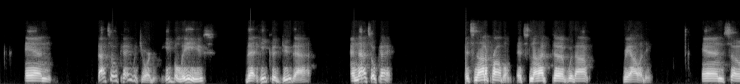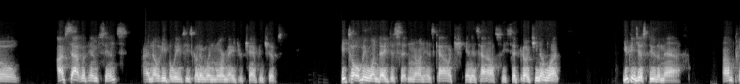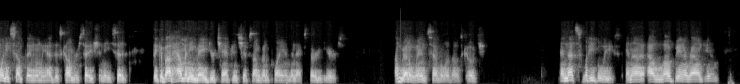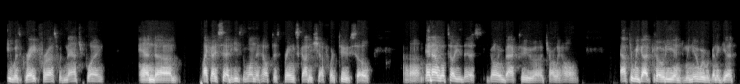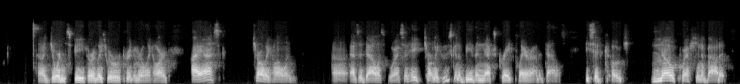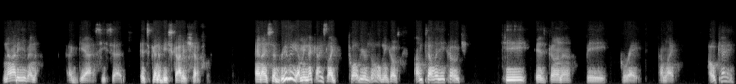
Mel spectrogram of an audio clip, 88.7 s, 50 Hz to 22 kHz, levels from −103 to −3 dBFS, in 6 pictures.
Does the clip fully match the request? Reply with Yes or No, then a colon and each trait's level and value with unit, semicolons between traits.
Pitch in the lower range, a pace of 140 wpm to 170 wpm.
Yes: very low, 95 Hz; average, 165 wpm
